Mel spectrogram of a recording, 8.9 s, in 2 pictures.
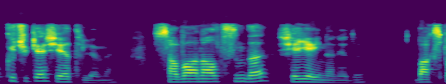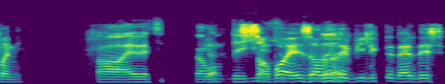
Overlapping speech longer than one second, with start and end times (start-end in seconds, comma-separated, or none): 6.5-8.0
